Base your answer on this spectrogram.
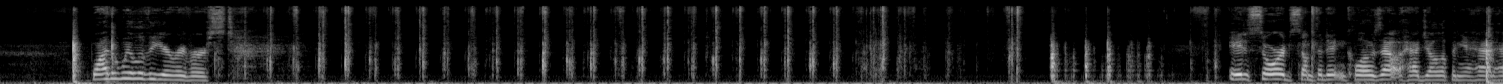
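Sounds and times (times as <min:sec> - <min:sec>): cards being shuffled: 0:02.6 - 0:10.7.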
